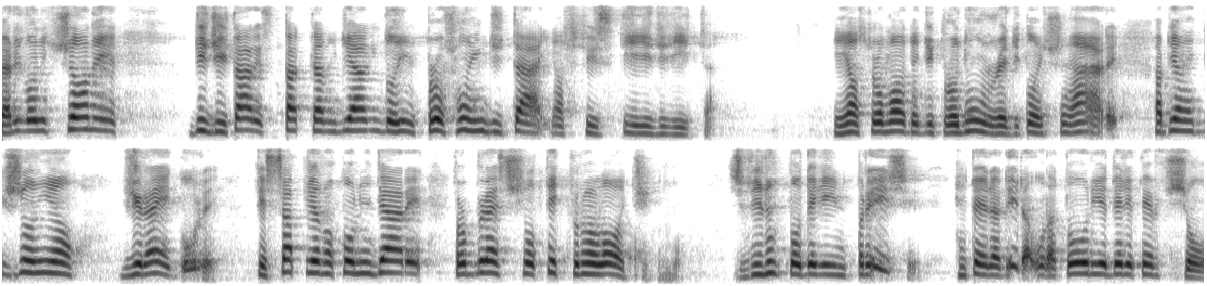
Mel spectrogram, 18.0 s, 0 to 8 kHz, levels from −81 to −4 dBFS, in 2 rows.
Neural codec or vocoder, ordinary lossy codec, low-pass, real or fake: autoencoder, 22.05 kHz, a latent of 192 numbers a frame, VITS, trained on one speaker; none; 7.2 kHz; fake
